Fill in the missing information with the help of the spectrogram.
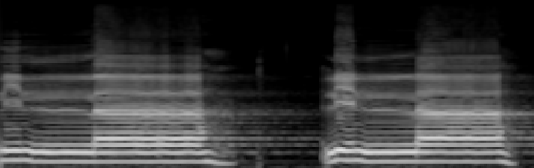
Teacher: huruf lam ya, yang di sini terdapat 2 tanda tasdid sehingga harus ditahan dan ditekan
